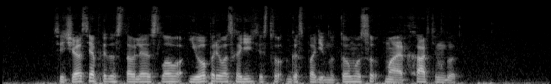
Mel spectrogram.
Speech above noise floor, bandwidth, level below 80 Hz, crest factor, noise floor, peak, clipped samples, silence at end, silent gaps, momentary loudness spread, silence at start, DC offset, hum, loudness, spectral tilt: 22 dB; 16.5 kHz; -42 dBFS; 20 dB; -46 dBFS; -6 dBFS; under 0.1%; 0.05 s; none; 9 LU; 0.05 s; under 0.1%; none; -24 LUFS; -5.5 dB/octave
